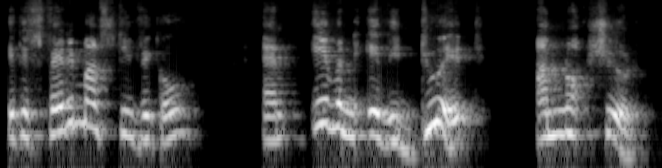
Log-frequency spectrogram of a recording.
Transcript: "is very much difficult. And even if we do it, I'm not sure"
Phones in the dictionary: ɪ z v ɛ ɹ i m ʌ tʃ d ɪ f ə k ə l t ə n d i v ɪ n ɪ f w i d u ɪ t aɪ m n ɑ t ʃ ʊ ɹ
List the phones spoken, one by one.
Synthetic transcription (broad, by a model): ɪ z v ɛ ɹ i m ʌ tʃ d ɪ f ə k ə l t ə n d i v ɪ n ɪ f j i d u ɪ t aɪ m n ɑ t ʃ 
